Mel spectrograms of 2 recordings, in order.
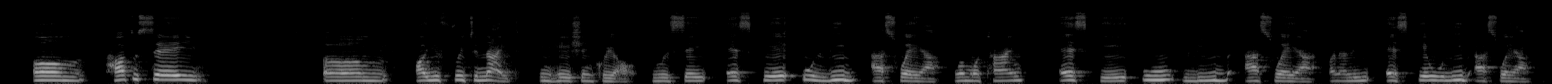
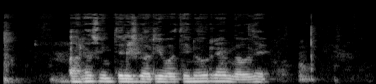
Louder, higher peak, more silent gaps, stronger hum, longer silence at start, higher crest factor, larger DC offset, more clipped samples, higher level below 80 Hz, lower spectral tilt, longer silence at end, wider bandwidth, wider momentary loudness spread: second, -34 LUFS vs -18 LUFS; second, -16 dBFS vs -4 dBFS; first, 2.44-2.95 s, 3.13-3.23 s vs none; neither; first, 0.35 s vs 0.05 s; about the same, 18 dB vs 16 dB; neither; neither; second, -68 dBFS vs -56 dBFS; about the same, -7 dB/octave vs -7.5 dB/octave; second, 0.2 s vs 0.6 s; about the same, 12 kHz vs 11.5 kHz; second, 11 LU vs 20 LU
